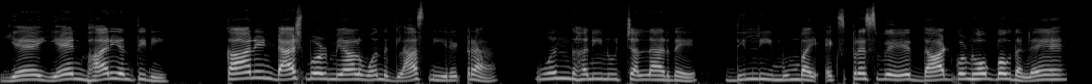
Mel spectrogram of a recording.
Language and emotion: Kannada, surprised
